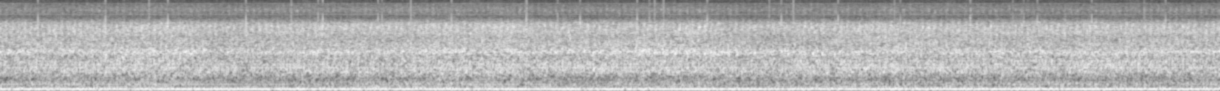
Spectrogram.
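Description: A light aircraft's propeller engine drones loudly and steadily.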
